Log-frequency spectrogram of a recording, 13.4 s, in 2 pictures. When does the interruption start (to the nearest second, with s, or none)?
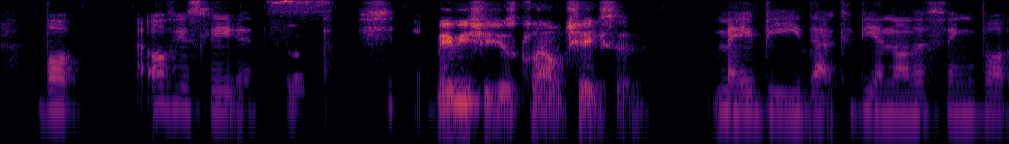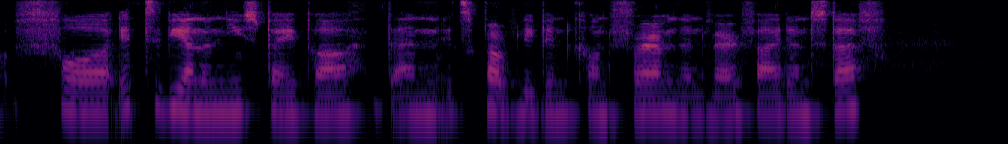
none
